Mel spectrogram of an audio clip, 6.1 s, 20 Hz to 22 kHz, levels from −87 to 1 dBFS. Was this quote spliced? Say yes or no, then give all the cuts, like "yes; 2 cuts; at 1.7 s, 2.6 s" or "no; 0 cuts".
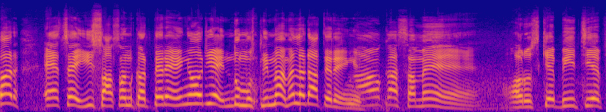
no; 0 cuts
